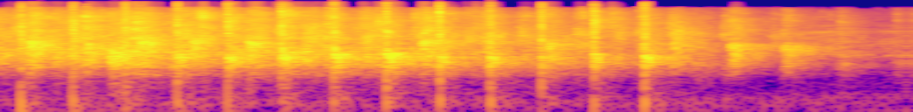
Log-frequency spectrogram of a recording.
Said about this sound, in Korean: 하나님께 감사와 영광의 박수를 드립니다.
